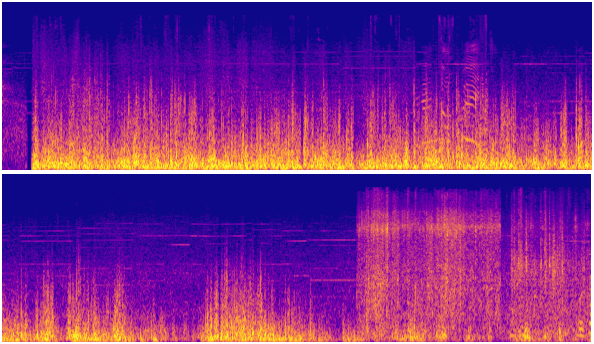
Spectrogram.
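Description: Strong, gusty wind buffeting the microphone. Near the end it gives way to a higher hiss of heavy rain on a vehicle's windscreen.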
